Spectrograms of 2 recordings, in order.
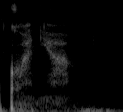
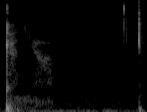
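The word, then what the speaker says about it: Quenya: the rings they have i believe it's konya are pronounced kenya and they have cindering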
